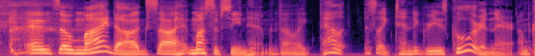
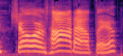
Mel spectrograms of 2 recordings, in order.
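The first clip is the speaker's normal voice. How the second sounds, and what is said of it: Dog character voice with accent. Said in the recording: “your dog has the best accent.”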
